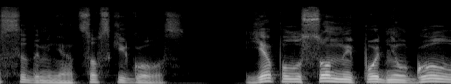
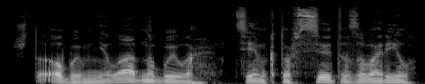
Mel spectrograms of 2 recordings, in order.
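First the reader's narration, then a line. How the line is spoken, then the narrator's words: Sighing old woman. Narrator (Russian): Вздохнула бабушка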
